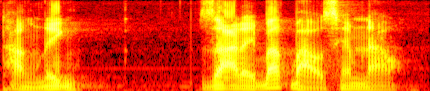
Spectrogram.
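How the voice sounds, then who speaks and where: A man doing a gruff old exorcist. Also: expressive, fairly quick. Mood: stern. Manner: low, curt and commanding.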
